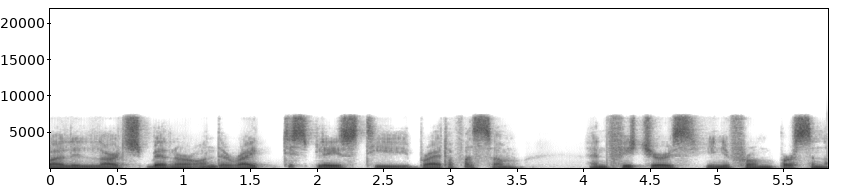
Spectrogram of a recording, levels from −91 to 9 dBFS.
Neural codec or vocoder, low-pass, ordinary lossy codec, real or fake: codec, 16 kHz, 0.5 kbps, X-Codec, WavLM features, trained on Multilingual LibriSpeech; 7.2 kHz; none; fake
